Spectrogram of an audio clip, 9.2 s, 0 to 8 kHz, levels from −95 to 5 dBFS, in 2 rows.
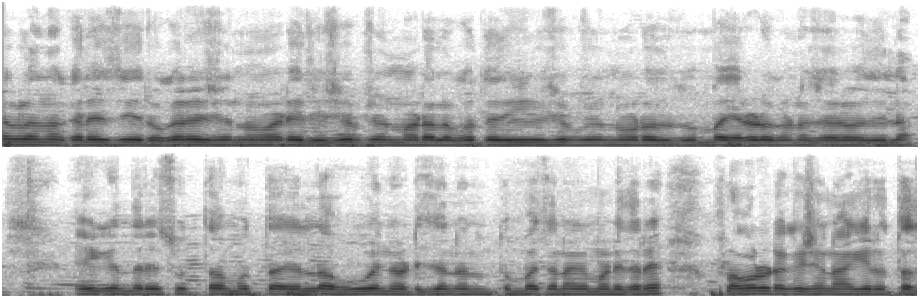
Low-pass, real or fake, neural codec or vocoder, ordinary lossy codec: none; real; none; none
